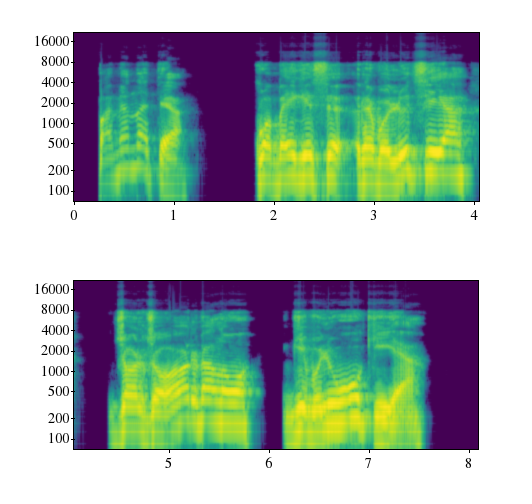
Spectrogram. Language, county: Lithuanian, Marijampolė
